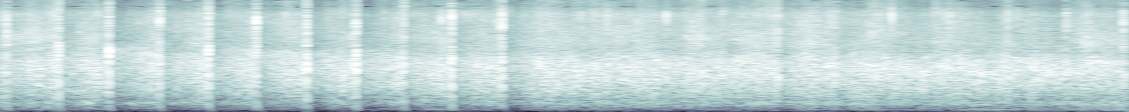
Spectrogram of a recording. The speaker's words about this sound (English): Can we give a round of applause to our speakers?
